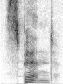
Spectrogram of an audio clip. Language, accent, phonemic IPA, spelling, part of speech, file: English, US, /spɪnd/, spend, verb / noun, En-us-spend.ogg
- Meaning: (verb) 1. To pay out (money) 2. To bestow; to employ; often with on or upon 3. To squander 4. To exhaust, to wear out 5. To consume, to use up (time) 6. To have an orgasm; to ejaculate sexually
